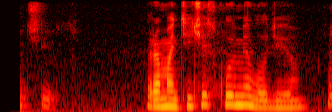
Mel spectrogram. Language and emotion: Russian, neutral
